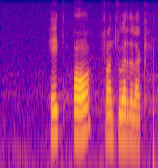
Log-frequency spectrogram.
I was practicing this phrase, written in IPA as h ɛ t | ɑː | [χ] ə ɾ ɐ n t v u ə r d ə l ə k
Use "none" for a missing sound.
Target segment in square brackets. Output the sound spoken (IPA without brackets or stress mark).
f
